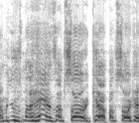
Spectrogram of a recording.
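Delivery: put-on, high-pitched, repeated hollering scream. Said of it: "he kept saying".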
